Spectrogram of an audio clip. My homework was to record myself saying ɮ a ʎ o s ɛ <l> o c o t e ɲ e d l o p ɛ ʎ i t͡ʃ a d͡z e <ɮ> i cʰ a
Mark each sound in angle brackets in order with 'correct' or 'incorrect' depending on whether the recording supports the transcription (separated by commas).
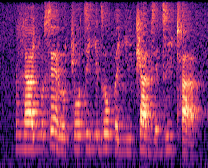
correct, incorrect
